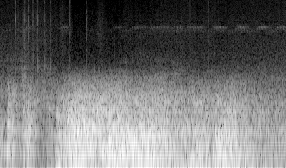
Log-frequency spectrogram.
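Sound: thunder from nearby lightning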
